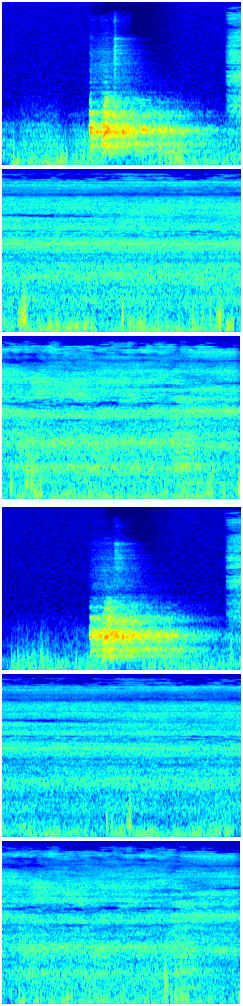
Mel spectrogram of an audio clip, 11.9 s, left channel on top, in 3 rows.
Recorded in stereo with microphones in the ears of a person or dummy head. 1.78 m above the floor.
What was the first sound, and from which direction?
A dog barking, 50° left (ahead or behind).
